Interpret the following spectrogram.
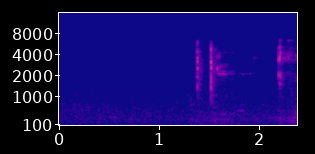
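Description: Near silence with two faint, quick clicks about a second and a half in: the slide being advanced on the presentation computer.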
